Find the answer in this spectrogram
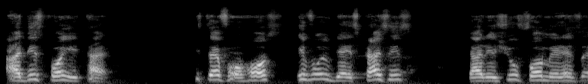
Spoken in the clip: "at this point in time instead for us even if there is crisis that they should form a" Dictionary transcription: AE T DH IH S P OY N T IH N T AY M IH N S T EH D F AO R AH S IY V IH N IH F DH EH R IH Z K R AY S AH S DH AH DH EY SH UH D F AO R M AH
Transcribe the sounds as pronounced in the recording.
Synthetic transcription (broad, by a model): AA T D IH S P OY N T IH T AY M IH S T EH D F AO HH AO S IY V IH N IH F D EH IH S K R AY S AH S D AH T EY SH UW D F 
